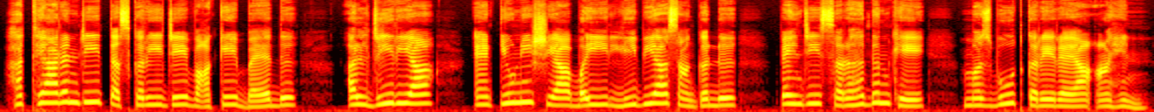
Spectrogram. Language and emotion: Sindhi, neutral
